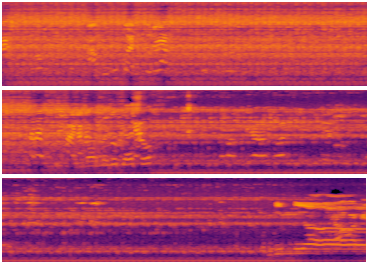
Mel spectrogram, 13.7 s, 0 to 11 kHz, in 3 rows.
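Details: Komatsu D155A diesel at idle with a low, steady rumble, firing evenly at roughly four pulses a second with no misses or knocks. The engine is running healthy, though the machine had a no-start complaint.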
